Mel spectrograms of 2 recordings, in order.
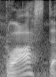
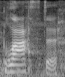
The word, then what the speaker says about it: Gloucester: Pronounced Gloucester. Gloucester. Yes. Like lobster, but Gloucester.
